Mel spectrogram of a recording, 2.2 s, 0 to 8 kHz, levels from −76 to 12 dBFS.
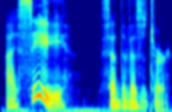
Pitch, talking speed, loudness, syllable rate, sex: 130 Hz, 140 wpm, -19 LUFS, 4.4 syllables/s, female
